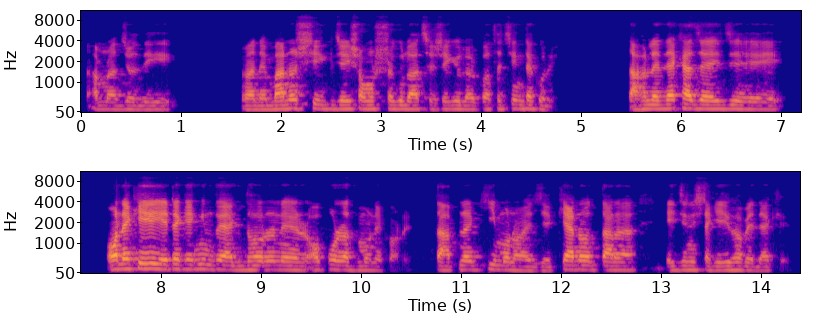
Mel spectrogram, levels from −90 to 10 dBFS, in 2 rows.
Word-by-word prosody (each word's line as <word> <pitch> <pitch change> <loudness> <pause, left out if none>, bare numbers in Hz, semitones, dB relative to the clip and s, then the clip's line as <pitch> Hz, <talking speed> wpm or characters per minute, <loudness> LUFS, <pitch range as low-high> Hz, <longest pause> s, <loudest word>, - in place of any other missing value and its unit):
আমরা 120 0 -5
যদি 120 -1 -10 0.9
মানে 120 0 -1
মানসিক 145 +1 0 0.2
যে 135 - +1
সমস্যাগুলো 130 0 -3
আছে 125 - -10
সেগুলোর 125 -1 -6
কথা 125 +2 -6
চিন্তা 140 -1 -3
করি। - - -11 0.8
তাহলে 135 0 +2
দেখা 145 0 +6
যায় 135 -1 +3
যে 135 -1 -3 0.9
অনেকেই 170 +2 +8
এটাকে 160 0 +3
কিন্তু 155 -1 -6
এক 140 - -4 0.2
ধরনের 140 -2 0 0.2
অপরাধ 140 0 -1
মনে 125 -1 -10
করে। - - -18 0.3
তা - - +1
আপনার 145 +2 -2
কি 155 - -10
মনে 135 -2 -2
হয় 115 -1 -5
যে 115 - -9
কেন 145 -1 +6 0.2
তারা 130 -1 +1 0.4
এই 130 - -6
জিনিসটাকে 135 -2 -6
এভাবে 130 -1 -4
দেখে? 280 - -10
135 Hz, 145 wpm, -23 LUFS, 125-145 Hz, 0.9 s, অনেকেই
